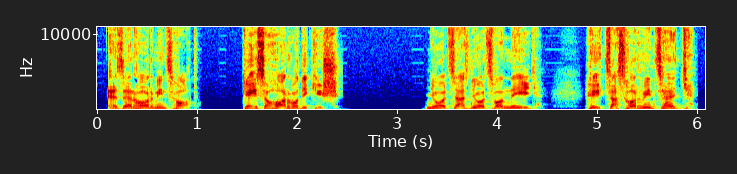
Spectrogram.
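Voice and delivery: very high, loud yelled countdown; frantic shouting. A narrator's reading. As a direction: shout each call with mounting desperation. Frantic shouted countdown during the fall. (kétségbeesett, magas hangú kiabálás)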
